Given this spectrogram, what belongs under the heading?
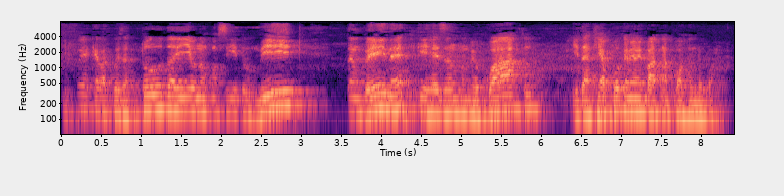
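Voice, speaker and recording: A man's voice: medium pitch, brisk. A man, a religious brother leading a Bible study, telling stories and acting out the dialogue. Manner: animated, acts out dialogue in his stories. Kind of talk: Bible study talk with storytelling. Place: chapel. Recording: echoey chapel, distant mic, dull sound, faint noise.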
